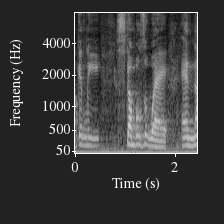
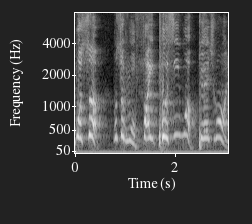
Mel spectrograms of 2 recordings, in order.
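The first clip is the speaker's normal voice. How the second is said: aggressive bar taunt; 9 semitones higher than usual. Retold or imitated. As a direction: puff up and pick a fight. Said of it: "everybody's just like".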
